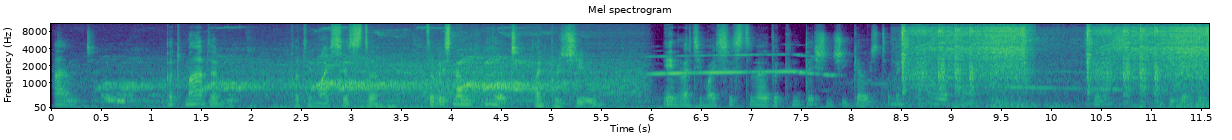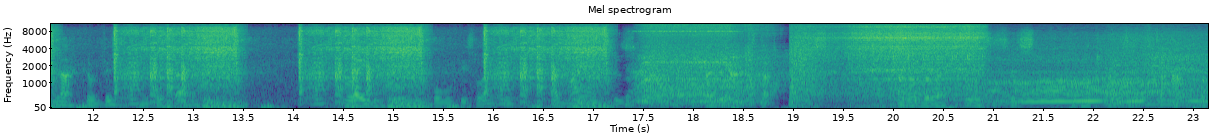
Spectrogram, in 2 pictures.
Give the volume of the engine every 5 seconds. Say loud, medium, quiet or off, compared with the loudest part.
off, loud, loud, loud, loud.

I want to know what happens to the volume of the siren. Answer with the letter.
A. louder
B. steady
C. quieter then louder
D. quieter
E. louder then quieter
E.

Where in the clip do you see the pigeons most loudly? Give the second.
1 s.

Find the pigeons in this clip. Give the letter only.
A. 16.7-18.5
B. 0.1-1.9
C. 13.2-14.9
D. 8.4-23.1
B.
